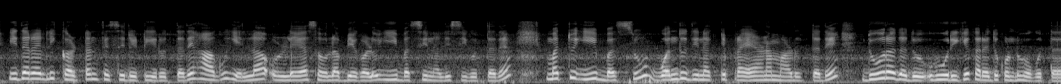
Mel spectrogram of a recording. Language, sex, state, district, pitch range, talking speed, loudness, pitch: Kannada, female, Karnataka, Bellary, 190-235 Hz, 125 wpm, -15 LUFS, 205 Hz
